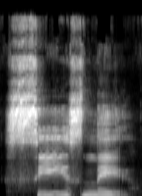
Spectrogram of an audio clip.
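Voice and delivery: "Cisne" split as cis... ne; two stretched beats in "Cisne"; one syllable at a time. Shown as a demonstration. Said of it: "pronunciando uma sílaba de cada vez".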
